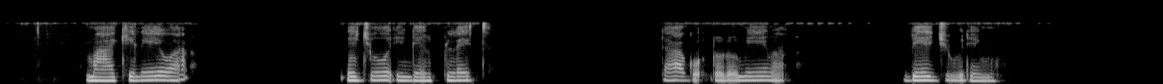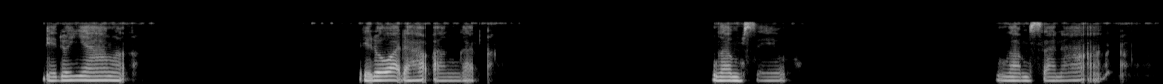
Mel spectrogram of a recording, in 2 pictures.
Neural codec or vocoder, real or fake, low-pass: codec, 16 kHz, 8 kbps, FunCodec, trained on LibriTTS, 25 frames a second; fake; 7.2 kHz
